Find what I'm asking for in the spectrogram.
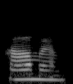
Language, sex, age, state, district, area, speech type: Hindi, female, 18-30, Madhya Pradesh, Gwalior, rural, conversation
